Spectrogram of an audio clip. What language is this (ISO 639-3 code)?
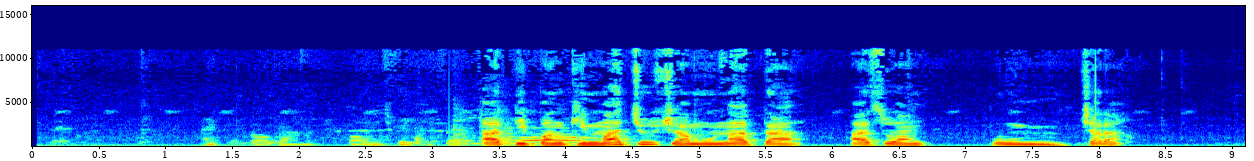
qup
